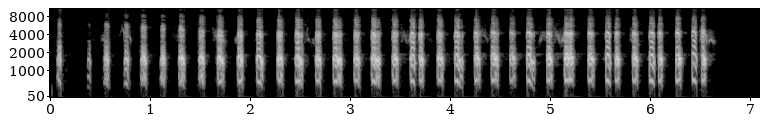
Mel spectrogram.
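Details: Female chukar partridge, a sound used in hunting: a rapid run of short, harsh, chuckling notes, roughly four to five per second, steady and even, lasting about six and a half seconds before stopping.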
